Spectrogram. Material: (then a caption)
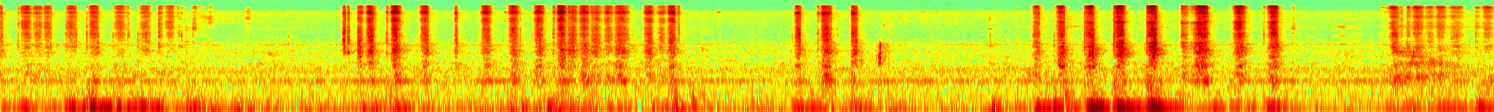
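Paper. A graphite pencil tip draws fast hair strokes across a flat white paper sheet, making quick, bright, dry scratches. The strokes come in rapid bursts separated by short pauses, over a steady low hum.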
